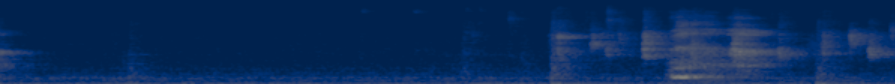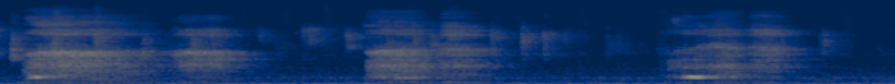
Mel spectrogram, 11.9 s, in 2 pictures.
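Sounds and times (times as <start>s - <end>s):
person urinating in a bath: 3.7s - 11.9s
wet squelching from masturbation in a bath: 3.7s - 11.9s.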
